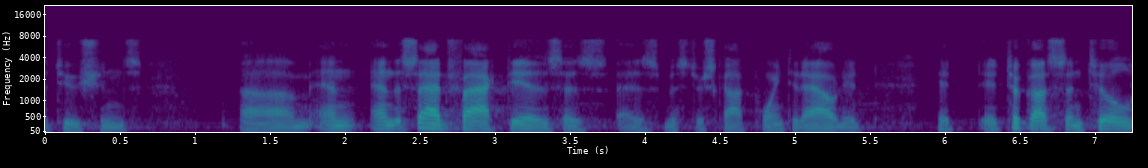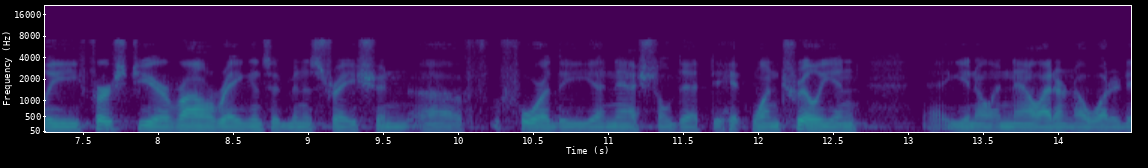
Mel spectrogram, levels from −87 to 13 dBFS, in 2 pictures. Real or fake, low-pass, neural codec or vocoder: real; 7.2 kHz; none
